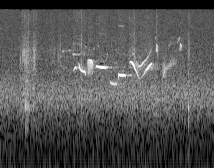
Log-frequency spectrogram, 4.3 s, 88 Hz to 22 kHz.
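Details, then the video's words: Common blackbird singing at dusk in Taunton, Somerset, on 21 March 2018; a short burst of varied whistled and slurred notes in the middle, quieter than the surrounding background noise at start and end. "BLACKBIRD @ DUSK EVESONG"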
